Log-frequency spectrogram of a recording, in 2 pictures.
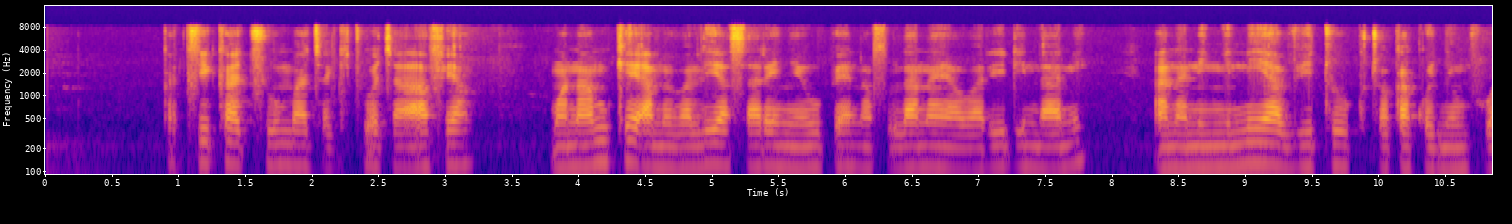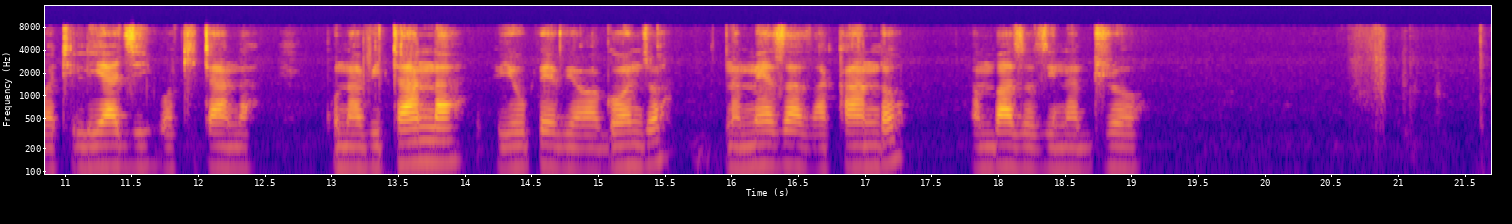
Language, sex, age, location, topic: Swahili, male, 18-24, Nairobi, health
